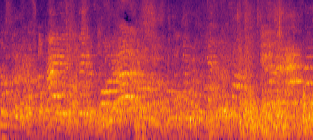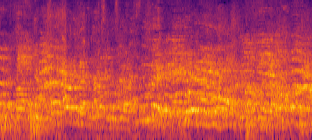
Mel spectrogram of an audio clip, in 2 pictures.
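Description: Spectators cheer and shout in an echoing hall.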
